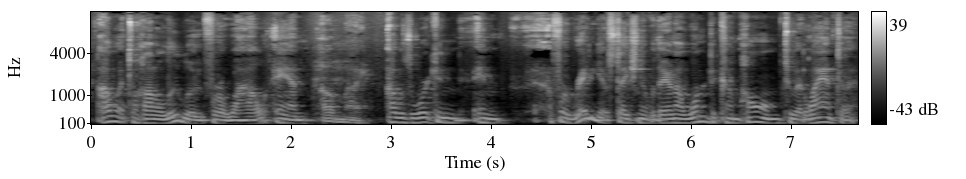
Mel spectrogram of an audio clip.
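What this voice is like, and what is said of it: Southern US accent. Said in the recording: “they loved my southern accent”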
